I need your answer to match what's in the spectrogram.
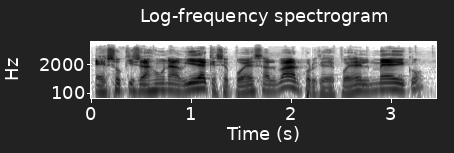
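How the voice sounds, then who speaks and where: A man, co-hosting a casual chat, lively and jokey. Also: mid-range voice, a little fast, faint music behind. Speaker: podcast co-host.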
